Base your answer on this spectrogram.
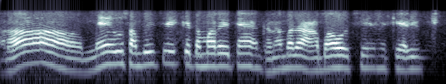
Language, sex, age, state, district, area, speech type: Gujarati, male, 30-45, Gujarat, Ahmedabad, urban, conversation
